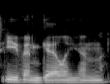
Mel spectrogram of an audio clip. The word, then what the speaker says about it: Evangelion: Yes, Neon Genesis Evangelion.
